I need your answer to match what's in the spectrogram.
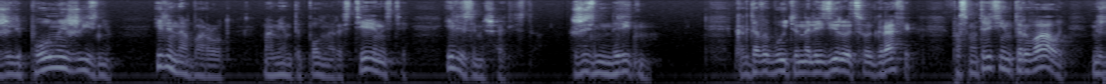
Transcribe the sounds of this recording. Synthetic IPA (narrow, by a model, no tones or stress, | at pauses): ʐɨlʲipo̞lˠnəjʐɨzʲnʲjʊ | ilʲɪnəɐbɐɾo̞t̪mɐmʲe̞nt̪ɨpo̞lˠnəjrɐsʲtʲeɾʲɪnːəsʲtʲɪilʲɪzəmʲɪʂatʲɪlʲst̪və̥ʐɨzʲnʲɪnːɨɾʲit̪m | kɐɡd̪avɨbudʲɪtʲɪɐnəlʲɪzʲiɾəvətʲsvo̞jɡɾafʲɪkpəsmɐt̪ɾʲitʲɪɪnt̪ɨrvalˠɨmʲɪʐ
